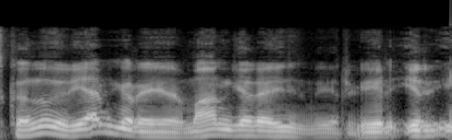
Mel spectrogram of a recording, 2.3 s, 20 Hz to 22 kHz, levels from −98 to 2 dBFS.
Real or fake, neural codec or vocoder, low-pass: fake; codec, 24 kHz, 1 kbps, SNAC; 10.8 kHz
